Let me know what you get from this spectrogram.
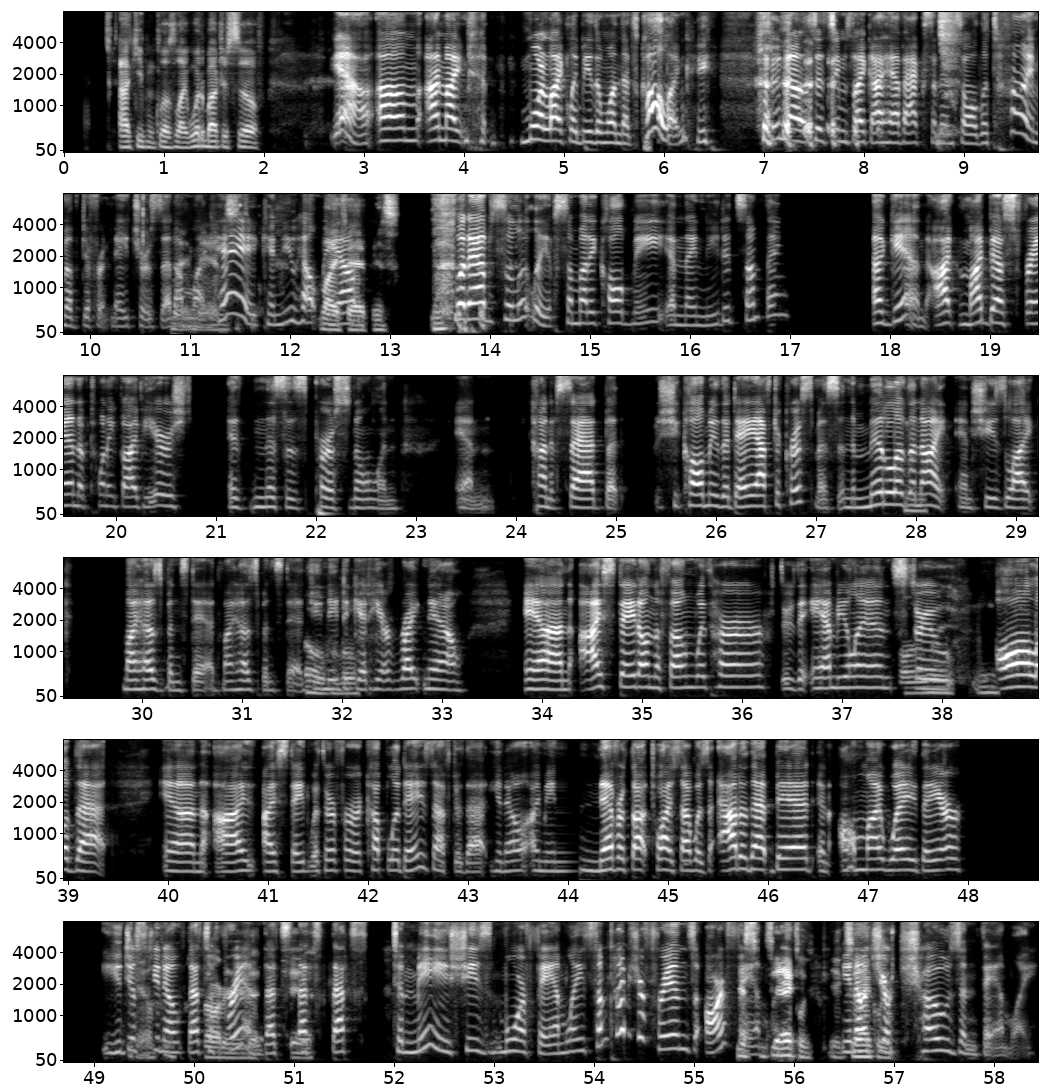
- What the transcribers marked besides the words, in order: chuckle; other background noise; chuckle; laugh; stressed: "time"; laugh; stressed: "all"; stressed: "never"; stressed: "chosen"
- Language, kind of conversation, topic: English, unstructured, How do you build friendships as an adult when your schedule and priorities keep changing?
- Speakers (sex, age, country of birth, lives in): female, 55-59, United States, United States; male, 20-24, United States, United States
